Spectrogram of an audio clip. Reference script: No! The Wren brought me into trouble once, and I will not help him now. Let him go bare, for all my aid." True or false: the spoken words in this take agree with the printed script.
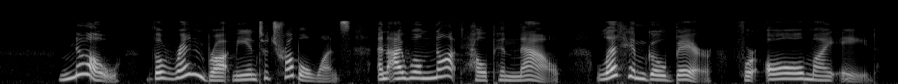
true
